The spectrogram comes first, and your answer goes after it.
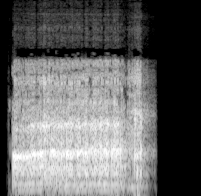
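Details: Large angry dog growling: a single rough, harsh snarl held steadily for about one and a half seconds, then fading abruptly into silence, with no other sounds.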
